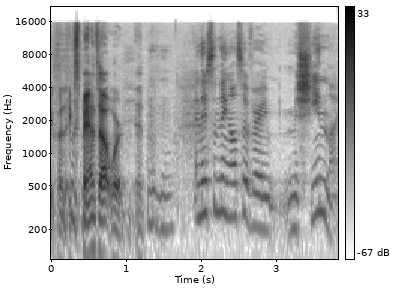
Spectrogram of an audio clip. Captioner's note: laughs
